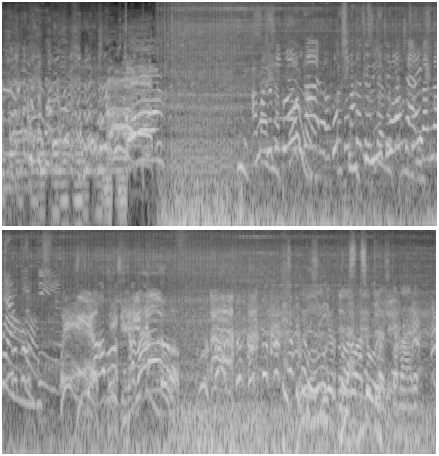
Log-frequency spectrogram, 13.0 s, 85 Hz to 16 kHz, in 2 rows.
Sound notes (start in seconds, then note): 0.1 children laughing; 9.7 laughing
